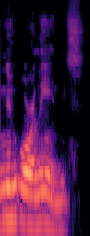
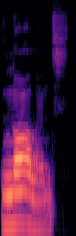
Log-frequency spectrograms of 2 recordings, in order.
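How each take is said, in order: First: The word 'New' is said as a full syllable. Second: The word 'New' shrinks to a single 'n' sound. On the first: The speaker calls it wrong. "you don't say New Orleans" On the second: The speaker calls it right. "as if the word is N apostrophe O R L E A N S"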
